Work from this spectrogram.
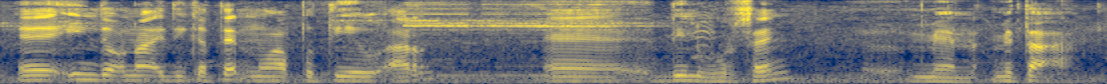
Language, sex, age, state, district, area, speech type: Santali, male, 45-60, West Bengal, Paschim Bardhaman, urban, spontaneous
